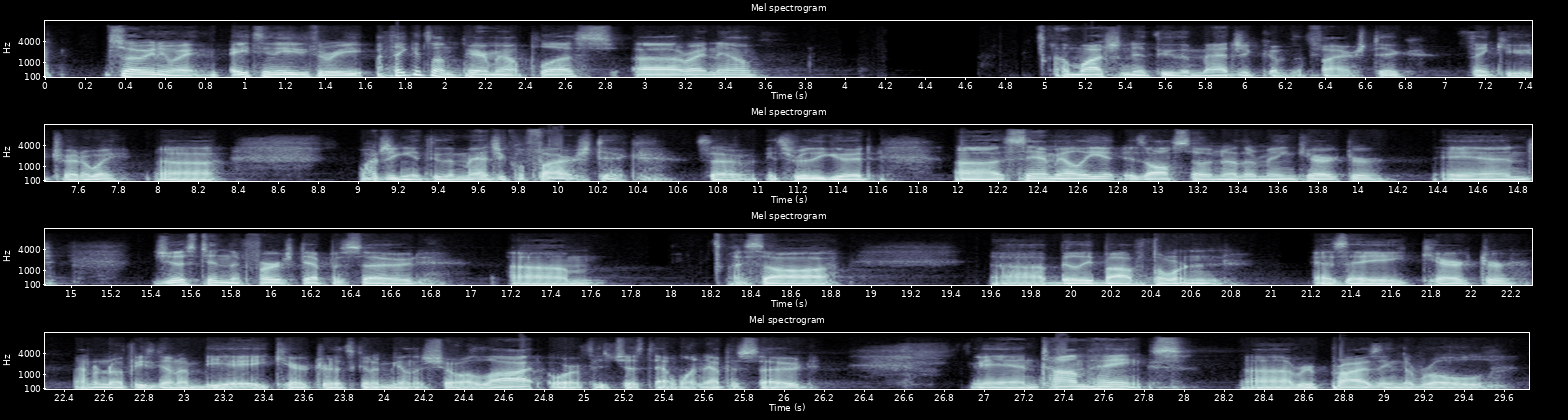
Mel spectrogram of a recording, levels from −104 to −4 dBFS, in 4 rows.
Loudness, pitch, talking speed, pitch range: -16 LUFS, 95 Hz, 190 wpm, 85-115 Hz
